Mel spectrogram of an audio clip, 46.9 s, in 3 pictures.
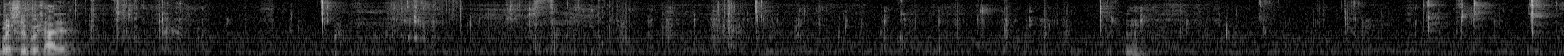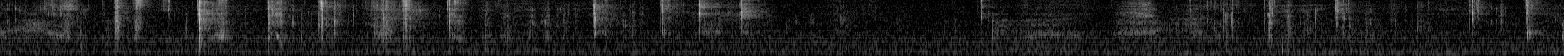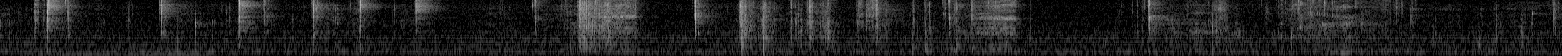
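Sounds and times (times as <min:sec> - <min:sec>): chewing and mouth smacks: 0:00.8 - 0:11.2, 0:11.8 - 0:24.2, 0:27.6 - 0:35.7, 0:42.6 - 0:46.9.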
